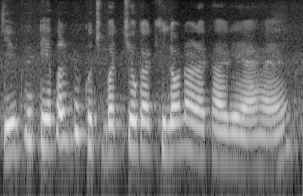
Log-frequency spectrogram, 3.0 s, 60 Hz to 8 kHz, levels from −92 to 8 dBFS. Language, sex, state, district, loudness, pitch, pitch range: Hindi, male, Arunachal Pradesh, Lower Dibang Valley, -13 LUFS, 190 Hz, 155-210 Hz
